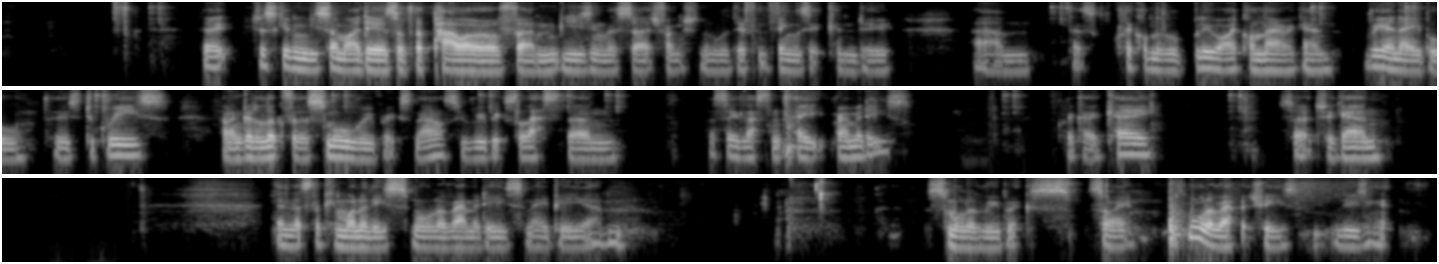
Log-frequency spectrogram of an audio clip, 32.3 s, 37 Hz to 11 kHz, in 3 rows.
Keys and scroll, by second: 16.7 8.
